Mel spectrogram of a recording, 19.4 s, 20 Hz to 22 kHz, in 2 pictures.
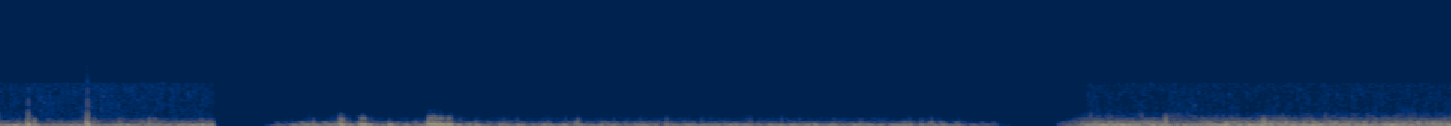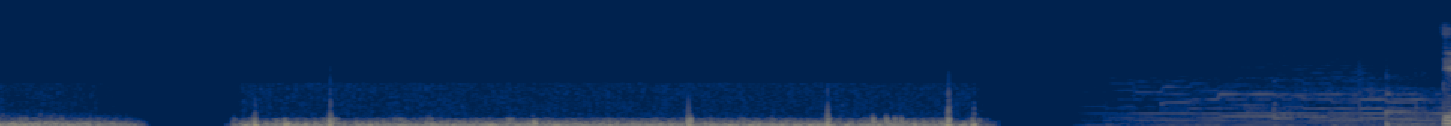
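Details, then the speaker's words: Simulated bowel sounds from the HAL patient simulator manikin, heard across all four abdominal quadrants, with adjustable audio level: normal bowel sounds. "Hal has multiple bowel sounds on the 4 quadrants of his lower torso."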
